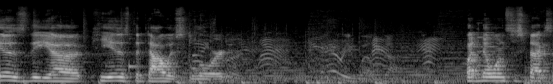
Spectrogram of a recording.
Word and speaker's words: Taoist: lord of the dial not to be confused with the Dow Jones index but you know the one that spelled with the T for some godforsaken reason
